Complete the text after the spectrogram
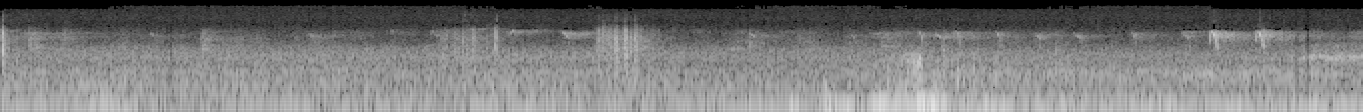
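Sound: several birds calling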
